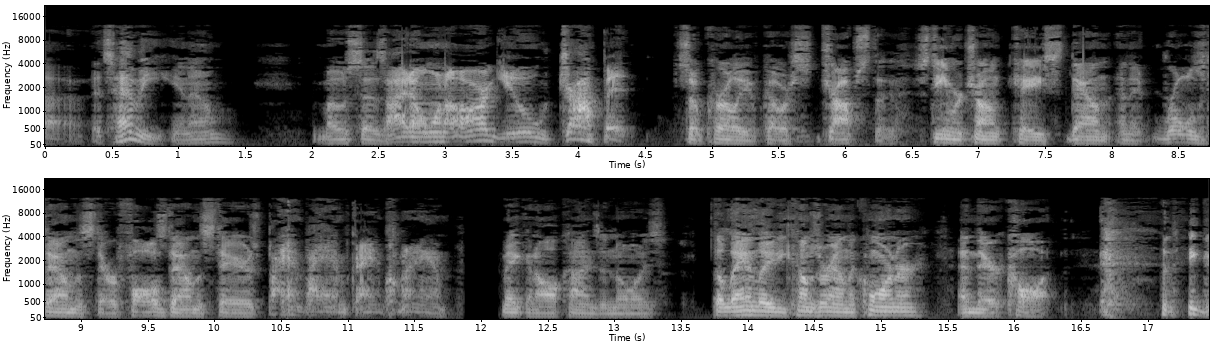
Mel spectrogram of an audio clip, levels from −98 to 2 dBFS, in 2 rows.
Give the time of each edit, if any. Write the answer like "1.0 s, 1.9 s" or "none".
none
